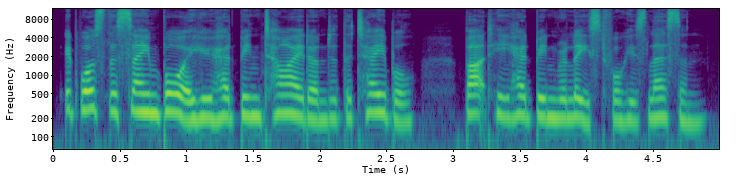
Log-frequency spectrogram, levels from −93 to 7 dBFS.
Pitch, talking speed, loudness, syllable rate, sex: 210 Hz, 240 wpm, -19 LUFS, 5.5 syllables/s, female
